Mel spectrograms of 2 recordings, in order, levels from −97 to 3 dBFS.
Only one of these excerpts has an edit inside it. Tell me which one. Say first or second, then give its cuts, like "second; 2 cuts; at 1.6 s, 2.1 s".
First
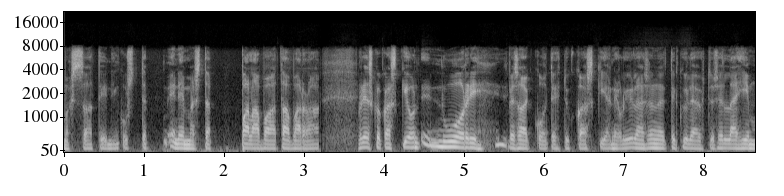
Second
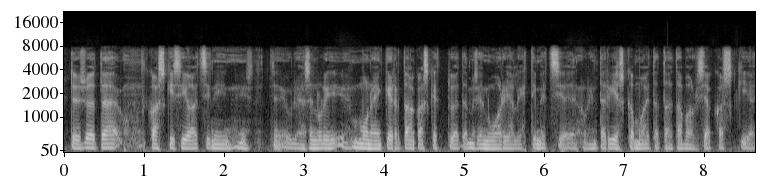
first; 1 cut; at 5.5 s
